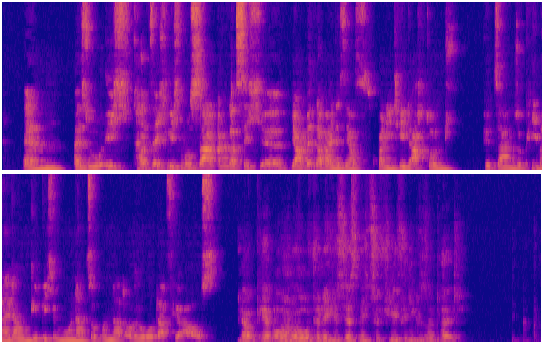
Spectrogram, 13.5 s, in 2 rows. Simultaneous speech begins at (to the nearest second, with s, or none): none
